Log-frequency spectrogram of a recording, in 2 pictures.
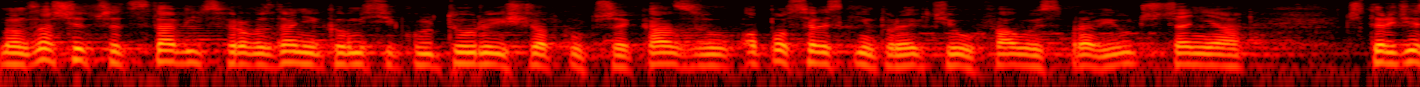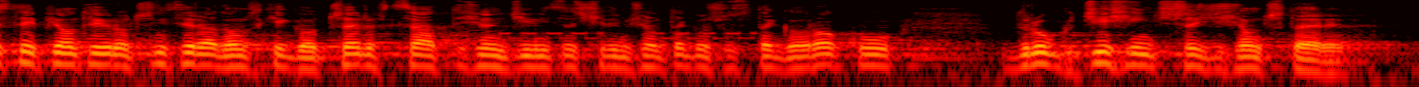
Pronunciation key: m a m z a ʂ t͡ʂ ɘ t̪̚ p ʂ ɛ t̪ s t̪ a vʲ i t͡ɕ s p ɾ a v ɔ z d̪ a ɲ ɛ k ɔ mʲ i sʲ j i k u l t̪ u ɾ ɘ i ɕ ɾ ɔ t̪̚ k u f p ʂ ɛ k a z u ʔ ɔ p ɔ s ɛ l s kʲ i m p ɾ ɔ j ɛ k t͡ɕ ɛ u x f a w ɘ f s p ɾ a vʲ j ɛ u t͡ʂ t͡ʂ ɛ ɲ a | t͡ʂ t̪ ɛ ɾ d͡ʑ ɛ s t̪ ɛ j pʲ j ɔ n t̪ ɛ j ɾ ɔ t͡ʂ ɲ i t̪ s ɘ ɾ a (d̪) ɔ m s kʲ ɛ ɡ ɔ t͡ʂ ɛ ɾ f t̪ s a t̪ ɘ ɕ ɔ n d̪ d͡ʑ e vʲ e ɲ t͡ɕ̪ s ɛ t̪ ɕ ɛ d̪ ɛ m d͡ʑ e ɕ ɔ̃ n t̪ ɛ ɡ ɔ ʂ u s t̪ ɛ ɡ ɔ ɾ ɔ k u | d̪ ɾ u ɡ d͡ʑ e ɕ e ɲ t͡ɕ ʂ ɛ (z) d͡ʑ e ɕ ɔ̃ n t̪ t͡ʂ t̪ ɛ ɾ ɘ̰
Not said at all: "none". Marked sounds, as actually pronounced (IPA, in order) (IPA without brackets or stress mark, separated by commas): d̪, ʑ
